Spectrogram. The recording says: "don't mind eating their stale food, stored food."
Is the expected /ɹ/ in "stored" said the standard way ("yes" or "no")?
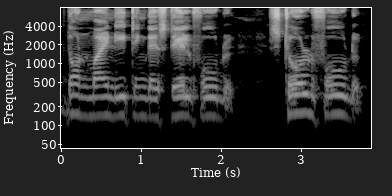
no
